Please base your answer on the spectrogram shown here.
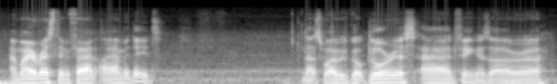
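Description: A man with a fairly low voice chats loosely through a game live stream. He reads out messages from viewers and answers them. Faint music plays behind him. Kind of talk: casual live-stream chat.

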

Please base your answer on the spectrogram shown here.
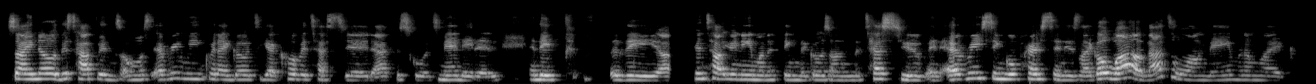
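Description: A woman's voice: mid-range voice, steady tone, normal speed. A young woman from Nigeria, a student, speaking in an earnest, chatty way with many fillers over a video call. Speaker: student participant. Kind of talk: candid personal account.

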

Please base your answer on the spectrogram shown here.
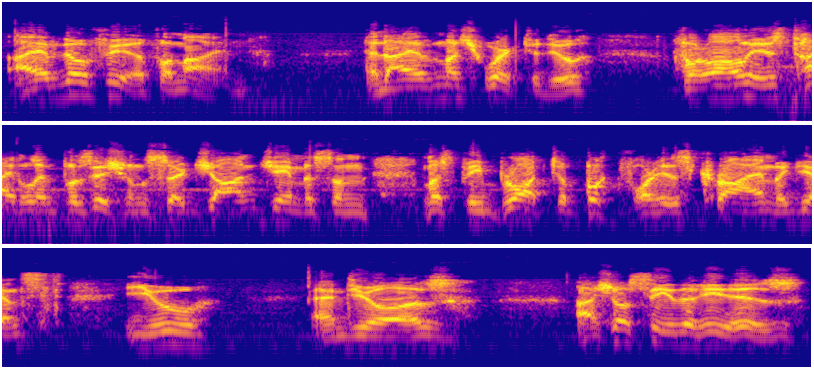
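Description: A man's voice: mid-range voice, normal speed, sharp tone, husky. A man playing a grave, devout Puritan judge in a radio drama, speaking in formal, solemn oratory. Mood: solemn, resolute. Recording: dull, band-limited old radio recording.

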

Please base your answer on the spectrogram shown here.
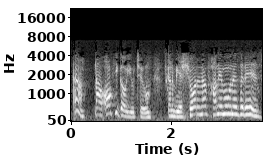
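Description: A woman's voice: a little high, animated, quick pace, lightly acted. An actress playing a brash, money-minded middle-aged mother-in-law with an arch, teasing manner in 1970s radio drama. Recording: dull, faintly noisy 1970s radio recording.

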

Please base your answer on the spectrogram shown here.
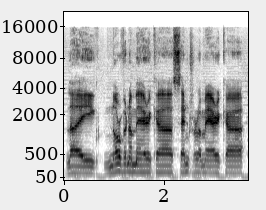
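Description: A man's voice: medium pitch, little pitch movement, measured pace, pushed and bright, clear, resonant tone. A man with a non-native English accent chatting casually while playing a game on his couch, rambling and laughing often, into a mic in front of him. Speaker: gaming channel host. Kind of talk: casual gameplay commentary. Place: home, on a couch. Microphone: microphone raised in front of him.

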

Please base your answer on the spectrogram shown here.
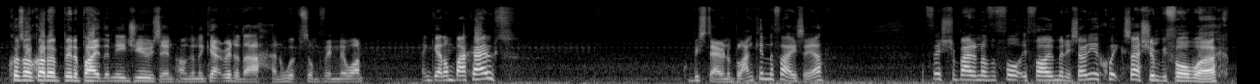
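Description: A man's voice: fairly high pitch, a bit bright. A middle-aged British man in casual running commentary as he fishes from a dock at night, chatty and self-amused, recorded by a camera some distance away. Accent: British English. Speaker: angler vlogger. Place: dock by the sea at night, outdoors. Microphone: camera on tripod, at a distance.

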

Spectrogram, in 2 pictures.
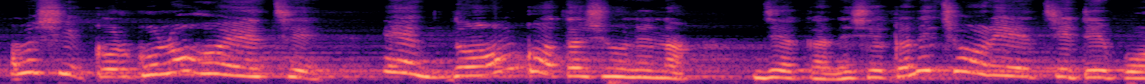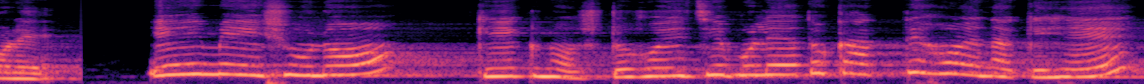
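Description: A woman's voice: extremely high pitch, animated, moderate pace, darkish tone. A woman voicing a kindly, remorseful talking tree in a cartoon, soothing and coaxing. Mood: pitying. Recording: long reverb with music underneath.

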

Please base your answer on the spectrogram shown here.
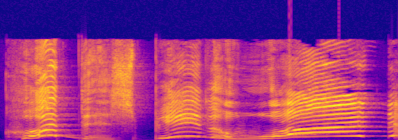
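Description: A storybook poodle pup, voiced by a woman reading aloud, young, male and full of hope. He speaks very high and slowly, with a bright tone. He sounds eager and full of wonder. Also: huge pitch swings, heavily acted. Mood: hopeful wonder. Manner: wondering, slow and drawn out.

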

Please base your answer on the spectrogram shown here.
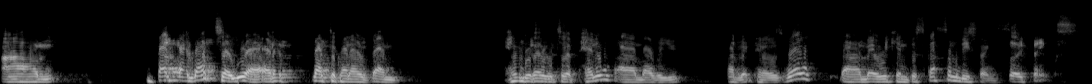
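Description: A man researcher talking casually on a video call, with many fillers and quick yeps. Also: medium pitch, lively intonation, warm tone, highs cut off. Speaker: researcher presenting a talk. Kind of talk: conference talk and Q&A. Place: indoors, small room. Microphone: headset on video call.

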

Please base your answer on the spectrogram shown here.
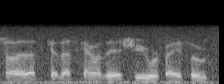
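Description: A man's voice: fairly low pitch, little pitch movement, fast. A polite, hesitant man from the southern United States calling a radio show and chatting casually, heard through a radio. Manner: hesitant, polite, addressing host as sir. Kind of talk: casual phone-in conversation. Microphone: call replayed from a portable radio speaker. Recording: dull, noisy AM radio relay of a call.

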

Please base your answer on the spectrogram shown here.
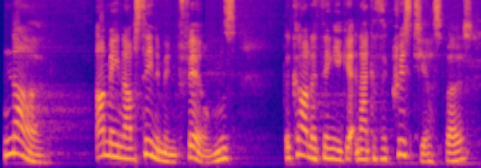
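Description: A woman acting in a radio play as a weary, evasive older wife under suspicion, husky and rambling in an understated way. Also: on the low side, big pitch swings, a little fast. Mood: wistful, evasive.

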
